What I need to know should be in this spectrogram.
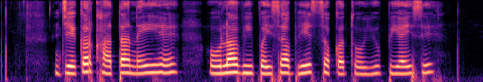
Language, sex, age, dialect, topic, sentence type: Chhattisgarhi, female, 46-50, Northern/Bhandar, banking, question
